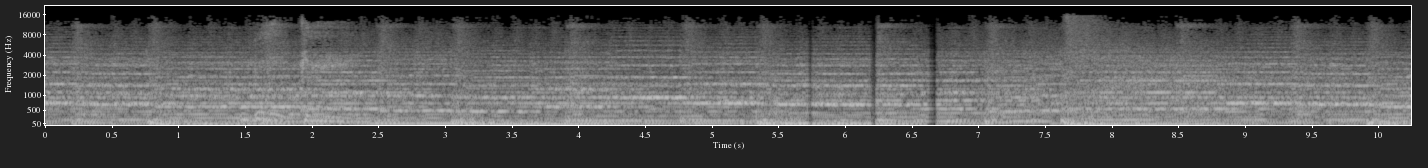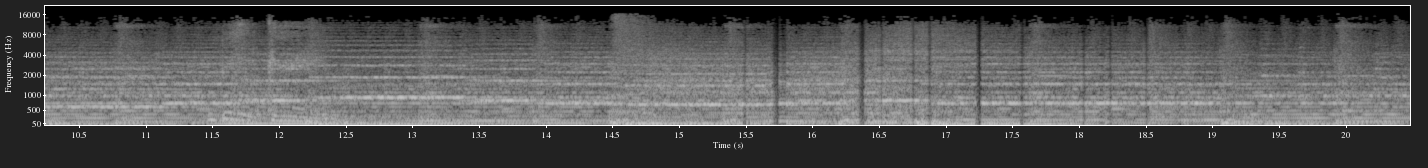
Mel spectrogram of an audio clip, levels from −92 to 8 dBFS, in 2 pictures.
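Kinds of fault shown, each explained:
Short concealed packet loss at 5.71, 6.18, 15.47 and 15.76 s: a few packets arrived too late, so the receiver carried the preceding sound forward for 20 to 40 ms before blending back. Each one is a brief smear or wobble, and tiny fragments drop out.
Burst of packet loss at 6.62 and 15.69 s: several consecutive packets went missing, and about 50 ms of continued, fading sound covers 40 to 60 ms of lost audio. The result is a held buzz or hiss, then a jump forward past the missing part.
Repeated packet loss (robotic sound) from 16.34 to 17.60 s and 18.02 to 18.53 s: losses recur six and five times, with gaps up to 44 ms covering 13 to 17% of each span. The repeated patching makes the sound choppy.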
